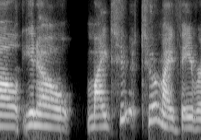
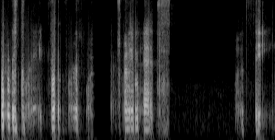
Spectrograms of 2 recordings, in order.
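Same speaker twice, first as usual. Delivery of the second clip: crackling, breaking-up call audio; faint voice through static; staticky connection; 2 semitones lower, 11 dB quieter than usual. Real, not acted. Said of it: "it sounds pretty staticky still".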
